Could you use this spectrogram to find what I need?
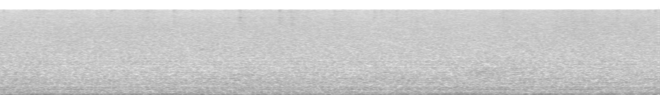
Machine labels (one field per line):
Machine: fan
